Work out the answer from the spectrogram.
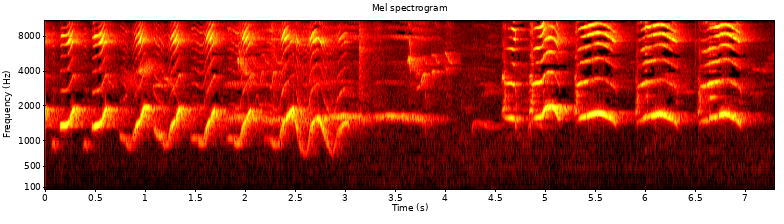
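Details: Forest-style song of a black-throated laughingthrush: a string of quick, downslurred whistles, a short pause, then loud, arching whistled notes repeated roughly once per second.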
